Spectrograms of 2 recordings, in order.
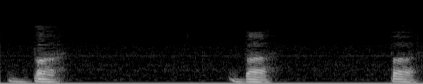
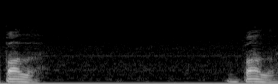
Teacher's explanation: Okay, the voiced labial, b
